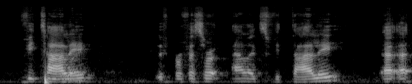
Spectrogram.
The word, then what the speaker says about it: Vitale: your name alex vitale vitale or vitali vitale with professor alex vitale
